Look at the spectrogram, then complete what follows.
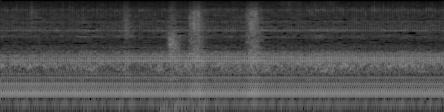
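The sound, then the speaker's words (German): A pump hums steadily with a constant mechanical drone and airy hiss, briefly surging a few times midway as liquid is pumped into a barrel. No one speaks. “Das Klingt so ein bisschen wie. Äh, wir haben so einen Inhalator.”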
